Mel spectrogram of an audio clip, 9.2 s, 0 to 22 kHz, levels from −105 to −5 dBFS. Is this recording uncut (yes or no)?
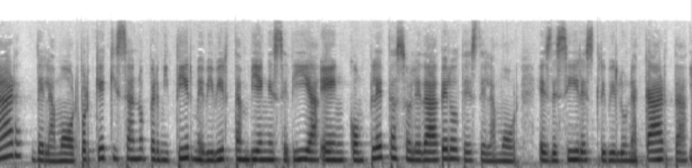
no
